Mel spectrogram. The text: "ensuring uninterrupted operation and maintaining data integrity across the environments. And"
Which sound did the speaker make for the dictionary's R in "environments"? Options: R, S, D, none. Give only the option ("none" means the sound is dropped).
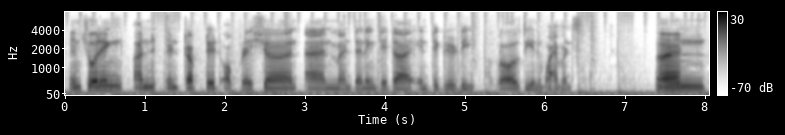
none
